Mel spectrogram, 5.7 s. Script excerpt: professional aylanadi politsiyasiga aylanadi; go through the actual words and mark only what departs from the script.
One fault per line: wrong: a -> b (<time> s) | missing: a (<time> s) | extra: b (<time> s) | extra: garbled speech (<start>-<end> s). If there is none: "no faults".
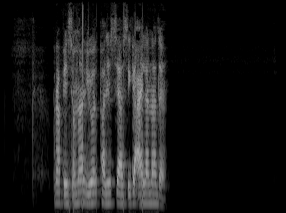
wrong: aylanadi -> yo'l (1.8 s)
